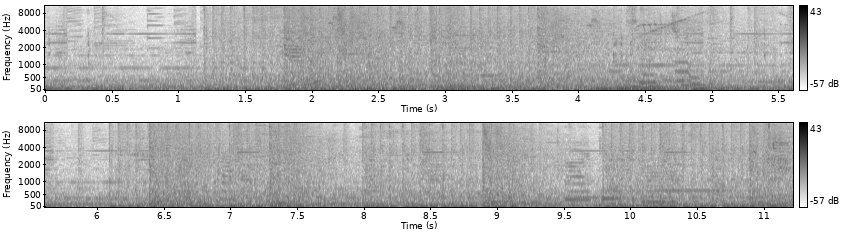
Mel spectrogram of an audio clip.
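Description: Tommy gun turrets in the video game Portal Stories: Mel fire dense, sustained bursts of rapid gunfire with metallic crashes, steady and fairly loud over a game music bed.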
